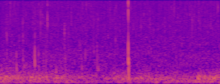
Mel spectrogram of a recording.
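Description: Steady rain falling on wet, muddy ground during a thunderstorm, with a single sharp tick a little past halfway.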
